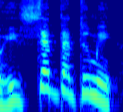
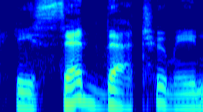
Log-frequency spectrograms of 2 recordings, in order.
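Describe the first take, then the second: First: "He said that to me" high, with "set dat"; "He said that to me" in a mimicked Dutch accent; Dutch-accented pronunciation. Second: Slow "He said that to me" with proper d and th; correct English pronunciation. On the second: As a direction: say "He said that to me" slowly in careful English. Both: Shown as a demonstration. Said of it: "They didn't say".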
